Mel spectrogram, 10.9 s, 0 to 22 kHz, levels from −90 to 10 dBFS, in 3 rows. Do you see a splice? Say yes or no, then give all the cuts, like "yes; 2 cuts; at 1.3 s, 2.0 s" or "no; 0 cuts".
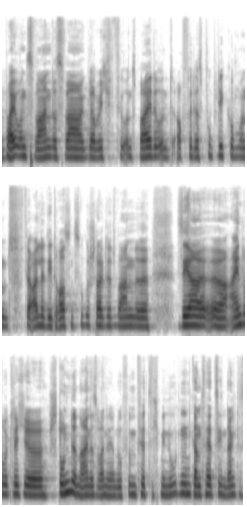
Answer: no; 0 cuts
